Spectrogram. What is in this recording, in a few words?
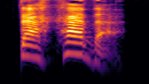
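"tajada", Spanish, female; mekanta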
